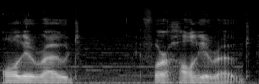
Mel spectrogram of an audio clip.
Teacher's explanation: word initial H deletion. So there is no H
